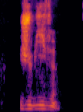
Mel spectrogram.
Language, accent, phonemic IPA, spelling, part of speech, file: French, France, /ʒɥiv/, juives, adjective, LL-Q150 (fra)-juives.wav
- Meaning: feminine plural of juif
